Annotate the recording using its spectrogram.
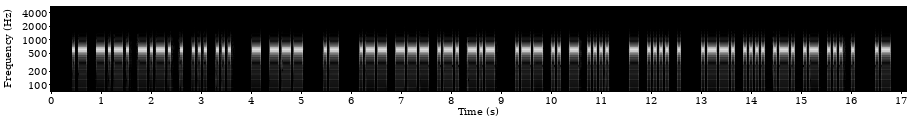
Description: Morse code, heard as a keyed tone, about 20 wpm, 600 Hz. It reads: ACCESS TO A WORK WITH THE PHRASE A
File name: winnie-20wpm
